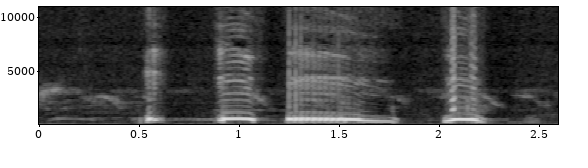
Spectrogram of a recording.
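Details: Spotted dove cooing clearly: a short soft note, then a level coo, a long wavering drawn-out coo that slides lower, and a final arched coo. The background is quiet.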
